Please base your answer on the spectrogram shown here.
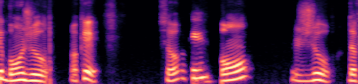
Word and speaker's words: bonjour: So the pronunciation will be like bonjour. Okay. Okay, the alphabet R in French is equivalent to the alphabet H in English while pronouncing.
